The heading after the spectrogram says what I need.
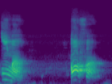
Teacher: Sílaba tônica, im, or. Sílaba tônica é a penúltima. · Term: paroxítona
